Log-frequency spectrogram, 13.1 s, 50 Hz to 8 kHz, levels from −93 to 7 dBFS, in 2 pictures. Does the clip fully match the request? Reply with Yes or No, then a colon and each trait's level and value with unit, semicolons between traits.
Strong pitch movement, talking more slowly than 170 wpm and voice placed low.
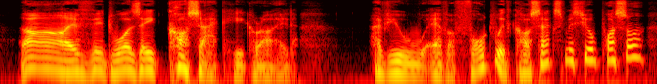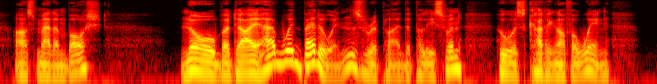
Yes: wide, 6.8 semitones; average, 155 wpm; low, 100 Hz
